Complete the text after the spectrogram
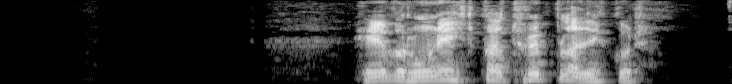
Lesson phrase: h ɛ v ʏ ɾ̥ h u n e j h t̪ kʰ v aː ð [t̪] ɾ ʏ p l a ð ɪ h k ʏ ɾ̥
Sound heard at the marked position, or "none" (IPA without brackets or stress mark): t̪ʰ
